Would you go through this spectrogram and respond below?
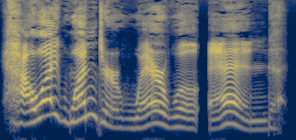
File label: Female Gnome Greetings; Mirror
